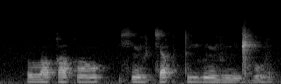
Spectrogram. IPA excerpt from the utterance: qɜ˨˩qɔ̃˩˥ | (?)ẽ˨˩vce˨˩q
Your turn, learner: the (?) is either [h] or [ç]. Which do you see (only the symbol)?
ç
